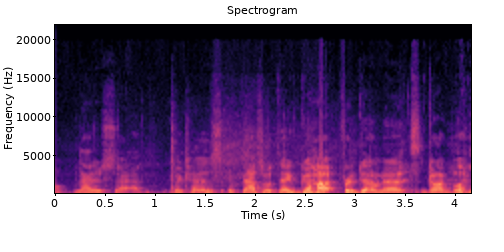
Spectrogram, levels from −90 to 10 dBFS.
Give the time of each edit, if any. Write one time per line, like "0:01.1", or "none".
none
